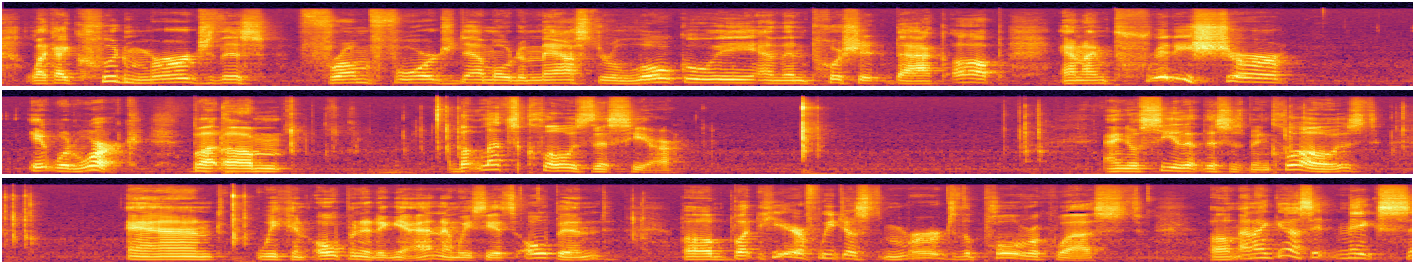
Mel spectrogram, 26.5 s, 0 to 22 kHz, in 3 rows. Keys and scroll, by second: 11.5 ctrl+c, 11.6 ctrl+e, 13.8 y, 15.2 alt+Tab, 16.8 alt+Tab, 17.6 ctrl+c, 17.7 ctrl+e, 19.1 y.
